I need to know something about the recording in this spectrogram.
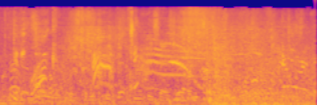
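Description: Several cartoon soundtracks playing over one another: overlapping character voices with swooping cries that rise and fall in pitch.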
